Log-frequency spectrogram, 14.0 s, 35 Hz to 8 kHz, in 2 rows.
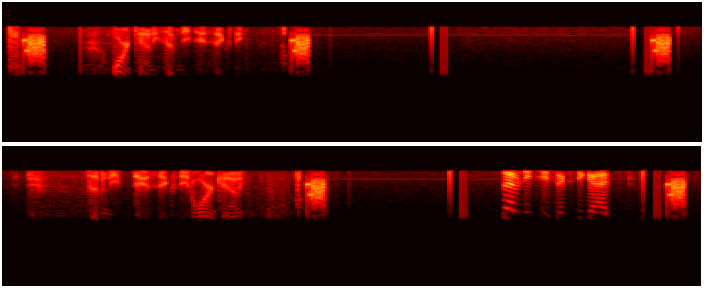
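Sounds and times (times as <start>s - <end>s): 
radio dispatch paging tone beeps: 0.0s - 1.0s, 1.8s - 4.6s, 6.3s - 6.7s, 7.7s - 12.9s, 13.5s - 13.8s
brief garbled voice transmissions: 0.0s - 3.1s, 7.3s - 10.2s
speech: 1.2s - 3.2s
radio squelch clicks: 4.2s - 4.6s, 6.2s - 7.8s, 9.4s - 10.6s, 11.4s - 11.8s, 13.2s - 13.8s.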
